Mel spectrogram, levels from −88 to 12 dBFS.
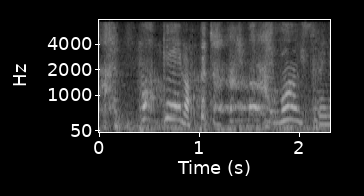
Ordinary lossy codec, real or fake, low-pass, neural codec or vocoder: none; fake; none; codec, 16 kHz, 1.1 kbps, Voila-Tokenizer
